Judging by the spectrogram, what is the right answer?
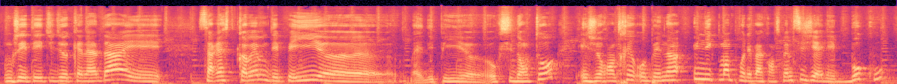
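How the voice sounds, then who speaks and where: A young woman with a Parisian French accent, chatting as an interview guest, lively, laughing often and cutting in on her partner. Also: deep voice, a little fast, soft background music. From France. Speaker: guest, content creator. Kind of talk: casual interview chat.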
